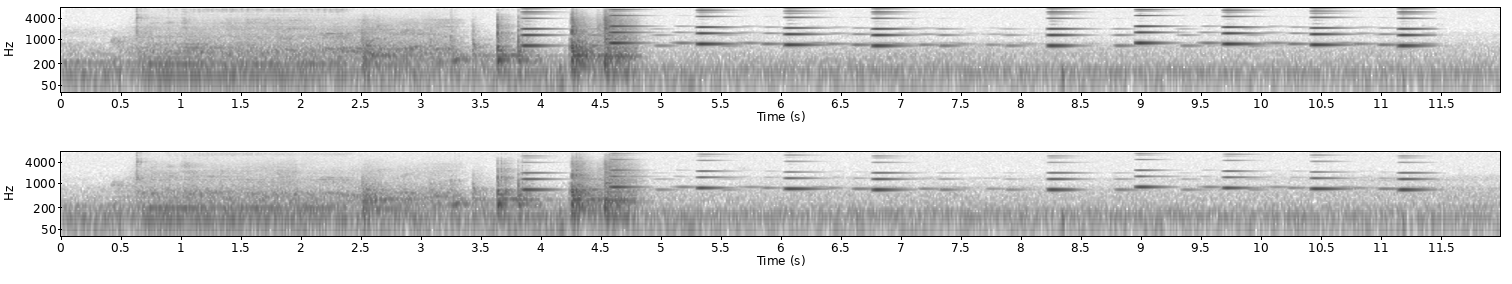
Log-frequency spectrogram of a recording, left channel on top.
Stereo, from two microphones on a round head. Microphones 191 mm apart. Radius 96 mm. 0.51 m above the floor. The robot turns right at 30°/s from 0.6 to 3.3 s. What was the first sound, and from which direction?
A microwave, 15° left.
